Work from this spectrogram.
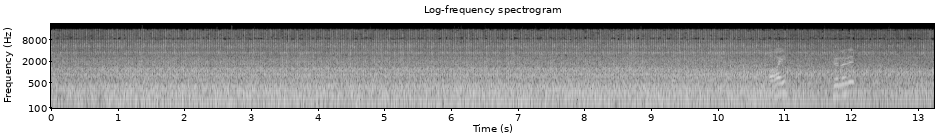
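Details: Volvo truck diesel, likely D13, after valve clearance and injector adjustment for a ticking noise: steady, even idle with a low drone and no ticking or knocking; valvetrain sounds settled and healthy.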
